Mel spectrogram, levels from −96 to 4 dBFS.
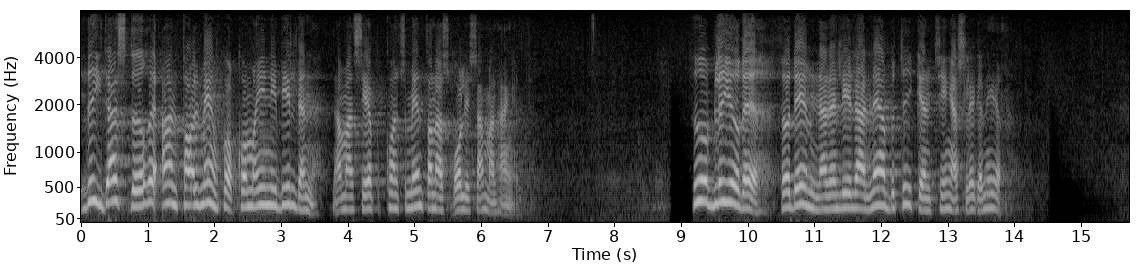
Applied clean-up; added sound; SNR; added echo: neural mask model Resemble Enhance denoiser.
